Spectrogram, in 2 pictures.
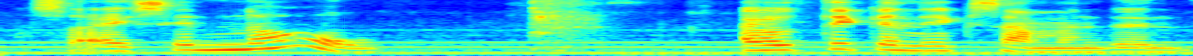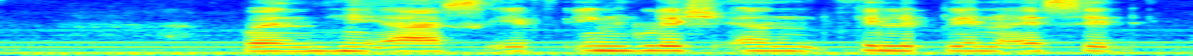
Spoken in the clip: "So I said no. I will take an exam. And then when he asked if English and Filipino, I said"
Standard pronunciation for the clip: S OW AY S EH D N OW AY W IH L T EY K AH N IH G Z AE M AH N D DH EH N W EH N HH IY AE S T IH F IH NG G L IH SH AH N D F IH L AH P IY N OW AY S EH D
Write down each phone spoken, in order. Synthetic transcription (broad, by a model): S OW AY S EH D N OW AY W IH L T EY K AH N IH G S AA M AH N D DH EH N W EH N HH IY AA S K IH F IH NG G L IH SH AH N D F IH L AH P IY N OW AY S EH D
